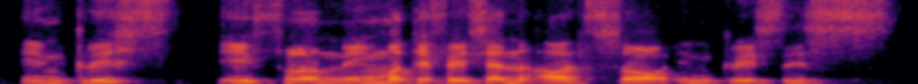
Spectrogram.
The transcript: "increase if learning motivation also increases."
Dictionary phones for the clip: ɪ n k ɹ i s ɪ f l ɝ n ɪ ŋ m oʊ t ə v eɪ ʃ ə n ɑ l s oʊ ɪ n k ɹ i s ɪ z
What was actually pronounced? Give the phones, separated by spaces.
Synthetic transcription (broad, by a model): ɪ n k ɹ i s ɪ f l ɝ n ɪ ŋ m oʊ t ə f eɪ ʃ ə n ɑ l s oʊ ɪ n k ɹ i s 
